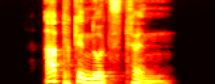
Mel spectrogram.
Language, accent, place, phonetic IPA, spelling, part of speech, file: German, Germany, Berlin, [ˈapɡeˌnʊt͡stn̩], abgenutzten, adjective, De-abgenutzten.ogg
- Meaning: inflection of abgenutzt: 1. strong genitive masculine/neuter singular 2. weak/mixed genitive/dative all-gender singular 3. strong/weak/mixed accusative masculine singular 4. strong dative plural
